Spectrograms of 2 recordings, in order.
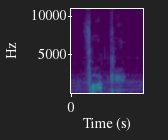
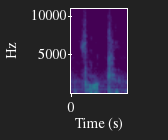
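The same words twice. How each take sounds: First: Breathy whispered fuck it; barely voiced, steeling himself; whispered swear. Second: Even softer whispered fuck it; barely voiced, committing to it; whispered again. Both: Real, not acted. Muttering to himself before the risk, whispered.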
